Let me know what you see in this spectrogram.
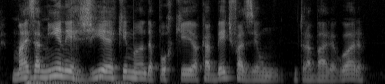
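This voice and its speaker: A man speaks with lively intonation in a dark, mellow tone. The background is quiet. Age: 60s. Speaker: actor and makeup artist. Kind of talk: interview. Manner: animated.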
